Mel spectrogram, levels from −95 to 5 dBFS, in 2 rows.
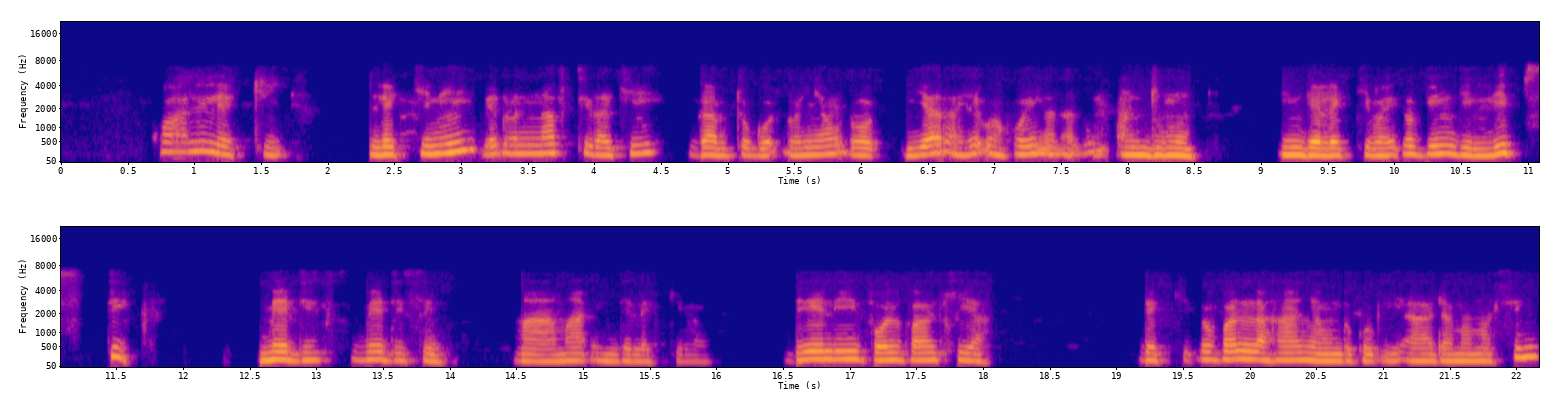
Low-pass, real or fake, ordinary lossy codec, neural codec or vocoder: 7.2 kHz; fake; Opus, 16 kbps; codec, 44.1 kHz, 7.8 kbps, DAC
